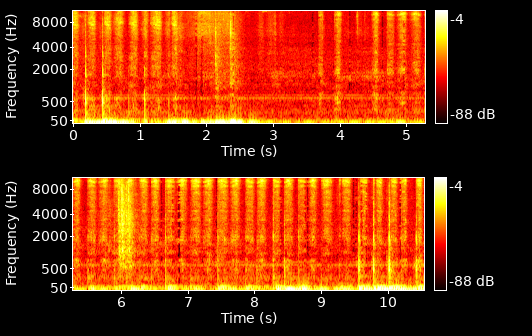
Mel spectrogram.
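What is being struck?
Graphite pencil on paper sheet over wooden desk.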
